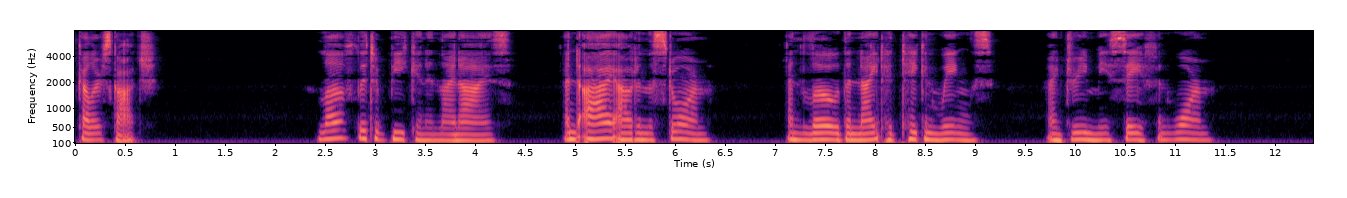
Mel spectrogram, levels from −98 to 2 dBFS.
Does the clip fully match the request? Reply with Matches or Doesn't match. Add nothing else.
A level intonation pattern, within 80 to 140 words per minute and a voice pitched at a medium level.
Matches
